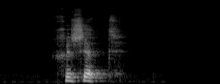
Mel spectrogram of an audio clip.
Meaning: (adjective) 1. fixed, set, determined (said of mortgage terms, timeframe of a plan, etc) 2. stout, stocky; (euphemistic or ironic) obese, overweight; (verb) past participle of zetten
- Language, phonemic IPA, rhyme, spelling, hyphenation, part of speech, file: Dutch, /ɣəˈzɛt/, -ɛt, gezet, ge‧zet, adjective / verb, Nl-gezet.ogg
